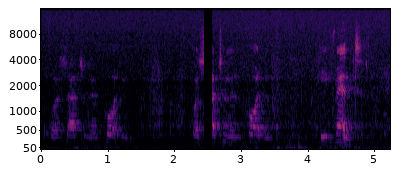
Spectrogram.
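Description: An elderly man speaks into a microphone in a large hall.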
